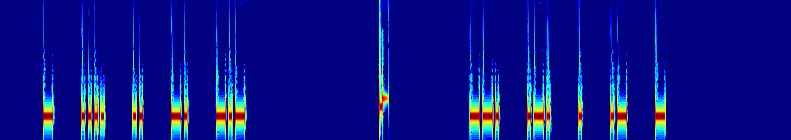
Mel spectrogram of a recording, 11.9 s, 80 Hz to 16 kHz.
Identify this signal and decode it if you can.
Morse code, heard as a keyed tone, about 25 wpm, spaced as for 14 wpm, 700 Hz. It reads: THINK GREAT
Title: 3x Character Spacing - Top 200 Words - 25wpm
